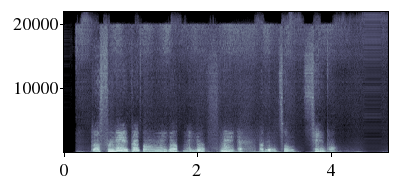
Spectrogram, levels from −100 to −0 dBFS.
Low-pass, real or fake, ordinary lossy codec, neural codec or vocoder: none; fake; none; codec, 44.1 kHz, 0.9 kbps, DAC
